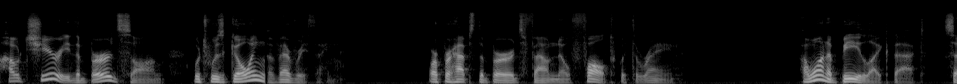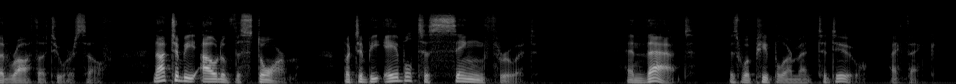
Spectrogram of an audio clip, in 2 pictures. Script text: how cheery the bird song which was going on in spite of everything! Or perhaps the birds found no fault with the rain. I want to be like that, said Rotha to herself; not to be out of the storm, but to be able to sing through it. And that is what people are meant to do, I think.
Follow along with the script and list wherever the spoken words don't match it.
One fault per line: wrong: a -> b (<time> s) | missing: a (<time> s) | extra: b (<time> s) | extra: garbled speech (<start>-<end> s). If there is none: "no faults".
missing: on in spite (2.7 s)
